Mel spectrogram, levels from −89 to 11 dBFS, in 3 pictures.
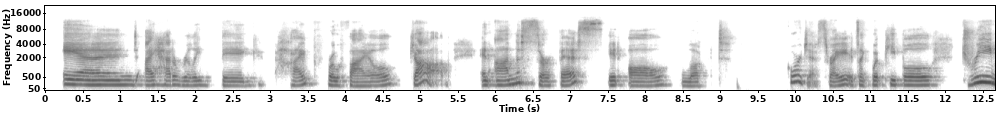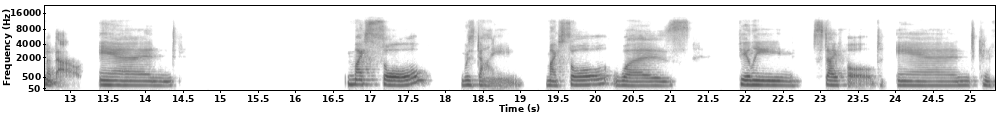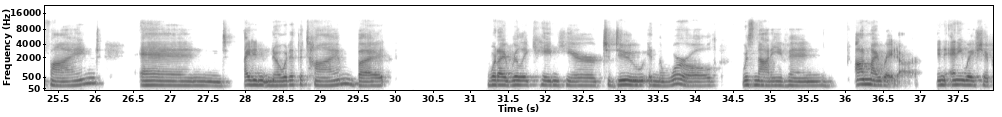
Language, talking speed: English, 105 wpm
